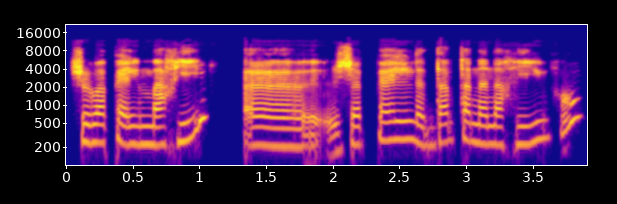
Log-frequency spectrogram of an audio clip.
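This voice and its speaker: A woman in her fifties, her voice altered by a voice changer, leaving a measured, hesitant listener message. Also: steady tone, darkish tone, no echo. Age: 50s. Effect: voice changer, pitch-shifted disguised voice.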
